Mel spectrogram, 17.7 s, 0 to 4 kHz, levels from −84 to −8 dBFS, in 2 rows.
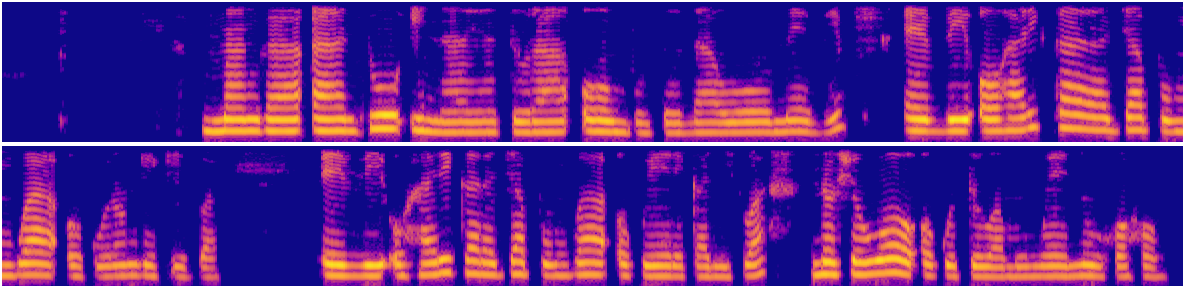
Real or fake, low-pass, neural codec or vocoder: real; 3.6 kHz; none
